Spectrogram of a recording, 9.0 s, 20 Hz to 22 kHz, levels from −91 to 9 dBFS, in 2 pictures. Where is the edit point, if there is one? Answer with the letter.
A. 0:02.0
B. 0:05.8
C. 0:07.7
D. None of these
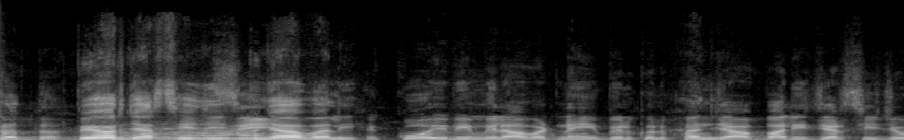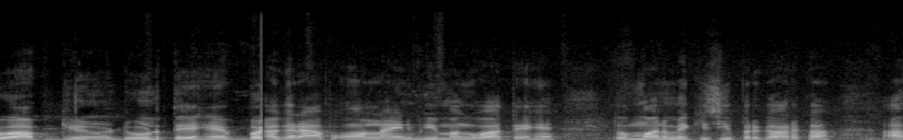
B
